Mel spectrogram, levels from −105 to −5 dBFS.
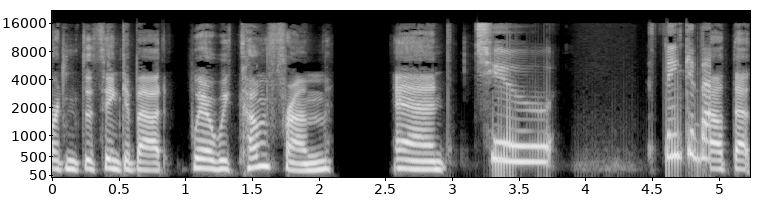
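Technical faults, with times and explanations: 2.95–4.94 s: planar audio read as interleaved. The speech jumps an octave high with a rapid flutter near 47 Hz but keeps its normal pace. Each 21.33 ms block, consistent with 1024 samples, stores left then right but is read as alternating pairs, playing twice at double speed.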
